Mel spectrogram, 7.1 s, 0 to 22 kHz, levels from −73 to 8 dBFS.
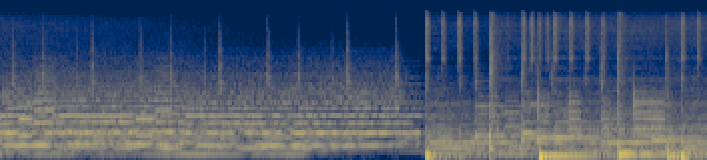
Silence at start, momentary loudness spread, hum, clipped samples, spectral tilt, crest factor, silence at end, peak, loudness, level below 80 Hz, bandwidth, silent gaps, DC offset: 0 s; 5 LU; none; under 0.1%; -5.5 dB/octave; 18 dB; 0 s; -2 dBFS; -21 LUFS; -28 dBFS; 16.5 kHz; none; under 0.1%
